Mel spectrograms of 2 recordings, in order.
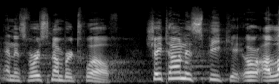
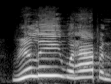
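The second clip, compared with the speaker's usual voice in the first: put-on a high, louder child's cry of disbelief; upset boy; 7 semitones higher, 7 dB louder than usual. A narrator's reading. Preacher voicing the little boy, shocked and upset. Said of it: "The boy starts crying".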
